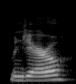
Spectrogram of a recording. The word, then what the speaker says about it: Mounjaro: When you say Mounjaro, do you say Mounjaro or do you say it like Kat says it? Kat, say it real quick. Mounjaro?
